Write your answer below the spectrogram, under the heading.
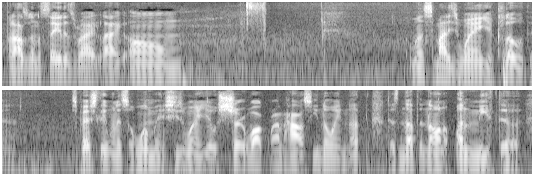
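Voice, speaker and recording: A young man with a Barbadian accent talks solo on his vlog in a casual, meandering, conversational way, often dropping "you know what I'm saying?". His voice is lowish and fairly quick, with a bit of hiss or hum audible.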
